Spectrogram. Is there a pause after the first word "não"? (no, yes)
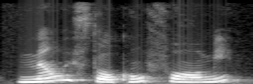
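no. It runs on with no pause after "não". The speaker is not hungry. "sem e com pontuação"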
